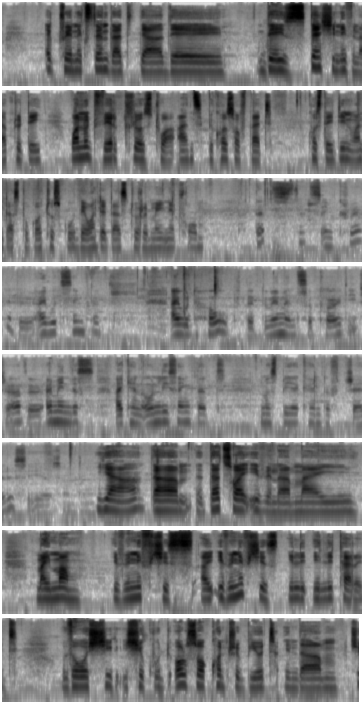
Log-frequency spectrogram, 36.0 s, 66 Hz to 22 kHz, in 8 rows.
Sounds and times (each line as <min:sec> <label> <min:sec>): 0:00.0 market, shops, bars and taxi rank 0:35.9
0:00.5 Linda tells about the challenges 0:35.9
